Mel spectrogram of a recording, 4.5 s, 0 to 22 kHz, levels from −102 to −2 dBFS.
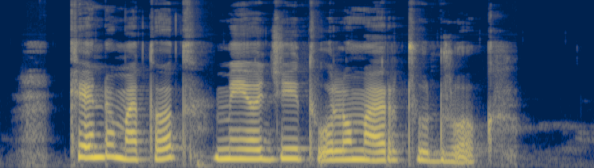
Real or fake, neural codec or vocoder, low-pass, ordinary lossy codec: real; none; none; none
